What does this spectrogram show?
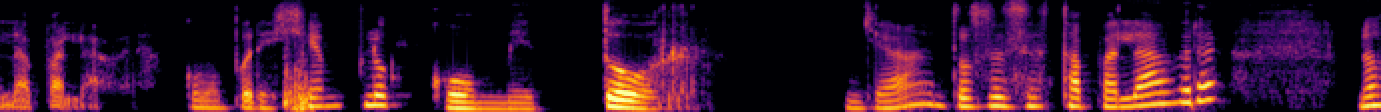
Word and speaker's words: comedor: Como por ejemplo en la palabra comedor, la sílaba que se pronuncia con más fuerza es dor.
